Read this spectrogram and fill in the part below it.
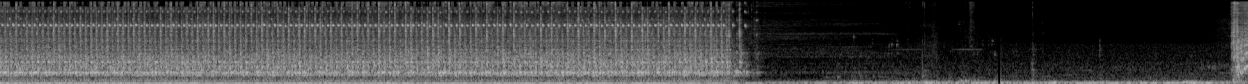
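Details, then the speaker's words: Toyota petrol engine idling with a fast, busy top-end rattle, then shutting off; suspected bad VVT-i gear, with internal parts moving from low oil pressure or a faulty oil-control solenoid, unconfirmed. "in most cases is usually due to the internal components within the vvti gear assembly moving slightly due to one Parts low oil pressure or a faulty solenoid that isn't properly controlling oil flow"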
